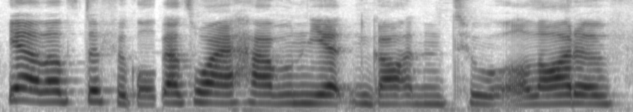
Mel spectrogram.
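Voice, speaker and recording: A woman's voice: a little high, steady tone, fairly quick, smooth. A young woman from Romania chatting casually as a booktuber answering viewer questions, with lots of fillers and small laughs. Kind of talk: casual chat.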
